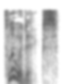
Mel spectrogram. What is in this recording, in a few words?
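"fluidics", British English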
